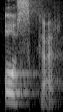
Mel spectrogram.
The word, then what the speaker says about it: Óscar: texto hola me llamo óscar óscar y lleva tilde en la o entonces la sílaba tónica la sílaba fuerte es o por eso oscar decimos vale tengo 22 años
